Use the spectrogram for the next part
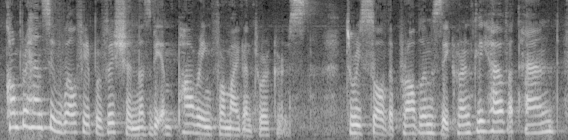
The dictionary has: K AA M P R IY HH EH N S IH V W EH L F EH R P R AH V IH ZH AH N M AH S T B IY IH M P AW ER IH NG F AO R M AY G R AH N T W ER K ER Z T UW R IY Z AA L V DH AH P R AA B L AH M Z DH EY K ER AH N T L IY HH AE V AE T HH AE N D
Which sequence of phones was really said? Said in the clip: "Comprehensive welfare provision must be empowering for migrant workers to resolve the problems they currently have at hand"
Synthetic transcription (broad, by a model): K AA M P R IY HH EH N S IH V W EH L F EH R P R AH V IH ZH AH N M AH S T B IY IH M P AW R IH NG F AO R M AY G R AH N T W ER K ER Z T UW R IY S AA L V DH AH P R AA B L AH M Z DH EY K ER AH N T L IY HH AE V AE T HH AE N D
